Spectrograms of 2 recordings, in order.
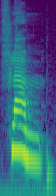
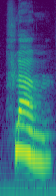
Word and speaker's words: flamme: nasale et bien non à chaque fois que vous aurez la combinaison a M m vous ne prononcerez pas de voyelle nasale ce mot se prononce flamme flamme ce mot-là que vous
